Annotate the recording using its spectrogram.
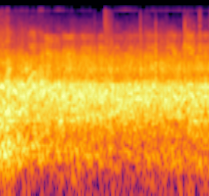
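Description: Sitcom studio audience laughing, breaking out all at once and holding steady.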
